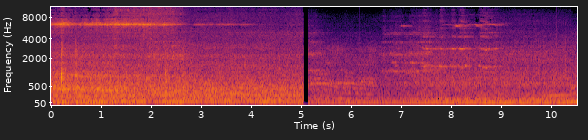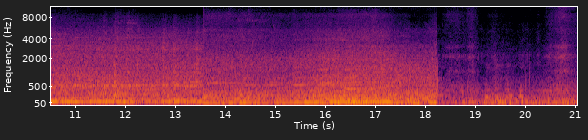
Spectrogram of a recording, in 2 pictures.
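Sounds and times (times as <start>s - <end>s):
high wheel squeal: 0.0s - 4.2s, 6.7s - 9.4s
train rumbling on track: 0.0s - 21.0s.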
